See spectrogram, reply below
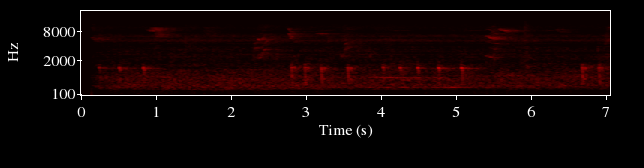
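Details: Green-backed trogon singing in French Guiana rainforest: a steady series of short, soft, mid-pitched notes, evenly paced, with thin, high calls of other birds and insects in the background.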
